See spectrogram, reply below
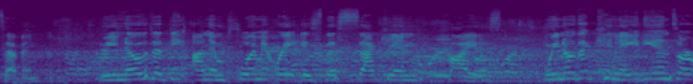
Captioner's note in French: voix de l'interprète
